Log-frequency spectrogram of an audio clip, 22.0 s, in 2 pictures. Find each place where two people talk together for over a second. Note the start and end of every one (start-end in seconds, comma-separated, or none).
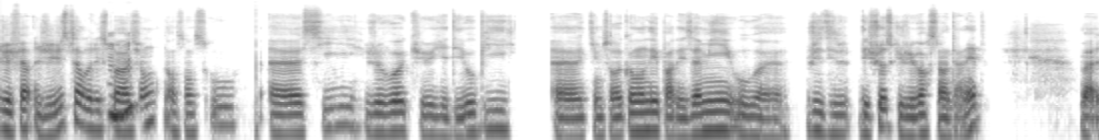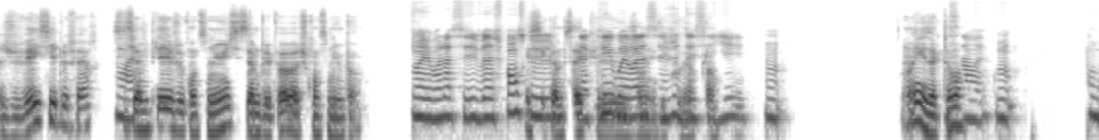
16.2-18.2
